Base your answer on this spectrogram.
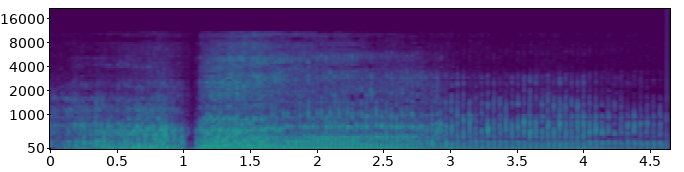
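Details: Luangwa Valley lions eating and playing with family members. A continuous rasping, rapidly pulsed growl rumbles on with a brief break near the first second, then slowly fades.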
